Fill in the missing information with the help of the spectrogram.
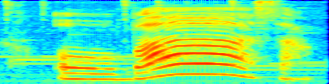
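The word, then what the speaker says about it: おばあさん: Ojisang bertemu dengan nenek disebut dengan obasang. A-nya ganda ya, dibacanya panjang.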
